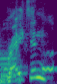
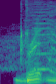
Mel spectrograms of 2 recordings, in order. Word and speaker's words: Britton: Or Brighton? Is it Rich? Is it Britton or Brighton? Britain, like the country.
